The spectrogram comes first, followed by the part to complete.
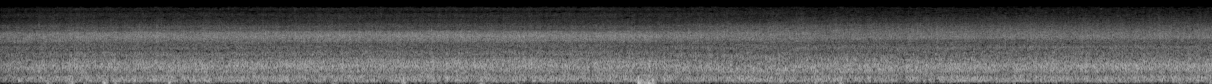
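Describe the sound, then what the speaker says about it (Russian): The Bunarka river near Novouralsk runs through forest, a steady close babble of flowing water that continues unbroken and alone for the whole stretch. "Это река Бунарка"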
